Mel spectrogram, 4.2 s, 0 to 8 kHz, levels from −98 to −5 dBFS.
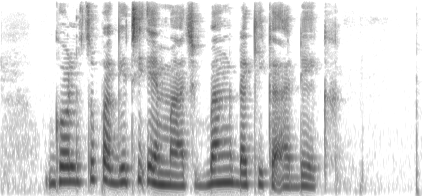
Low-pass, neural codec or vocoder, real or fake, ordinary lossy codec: none; none; real; none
